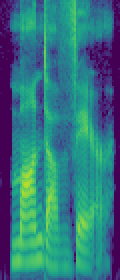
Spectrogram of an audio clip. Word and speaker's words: Manda ver: Manda ver, pronounced Mandaver.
